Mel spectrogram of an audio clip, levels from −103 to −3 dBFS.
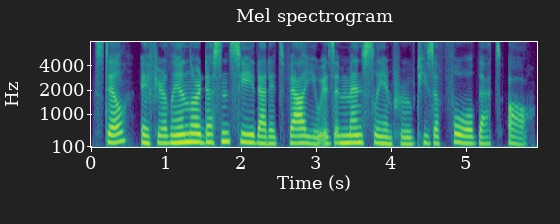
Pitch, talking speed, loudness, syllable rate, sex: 200 Hz, 170 wpm, -18 LUFS, 4.4 syllables/s, female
